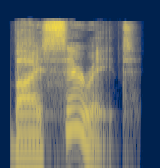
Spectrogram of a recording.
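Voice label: "biserrate", British English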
